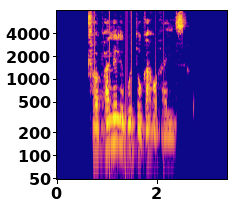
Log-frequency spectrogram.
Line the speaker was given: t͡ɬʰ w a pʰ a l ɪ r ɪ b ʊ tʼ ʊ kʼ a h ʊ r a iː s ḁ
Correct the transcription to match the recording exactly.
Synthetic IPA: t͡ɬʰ w a pʰ a l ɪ l ɪ b ʊ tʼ ʊ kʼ a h ʊ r a iː s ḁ

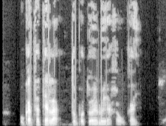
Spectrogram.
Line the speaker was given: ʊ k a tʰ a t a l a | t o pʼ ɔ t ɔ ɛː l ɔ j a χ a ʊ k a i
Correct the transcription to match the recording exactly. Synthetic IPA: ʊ k a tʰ a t ɛ l a | t ɔ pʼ ɔ t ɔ ɛ l ɔ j a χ a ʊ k a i

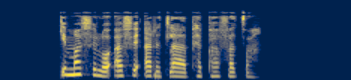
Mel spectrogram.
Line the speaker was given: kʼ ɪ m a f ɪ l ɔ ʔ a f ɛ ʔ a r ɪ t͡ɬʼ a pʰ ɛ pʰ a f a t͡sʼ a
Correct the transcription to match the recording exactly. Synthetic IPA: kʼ ɪ m a f ɪ l ɔ ʔ a f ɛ ʔ a r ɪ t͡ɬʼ a pʰ ɛ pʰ a f a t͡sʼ a

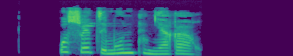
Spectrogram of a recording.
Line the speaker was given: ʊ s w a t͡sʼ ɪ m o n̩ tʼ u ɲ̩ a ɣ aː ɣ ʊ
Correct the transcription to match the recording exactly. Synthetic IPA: ʊ s w e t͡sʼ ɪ m o n̩ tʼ u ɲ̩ a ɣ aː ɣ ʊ

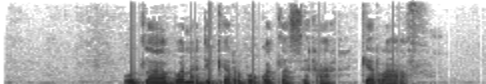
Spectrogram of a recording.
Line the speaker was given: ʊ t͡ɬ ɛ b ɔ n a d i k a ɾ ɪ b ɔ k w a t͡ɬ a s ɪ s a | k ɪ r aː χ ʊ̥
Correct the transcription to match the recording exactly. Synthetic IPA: ʊ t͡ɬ a b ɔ n a d i k a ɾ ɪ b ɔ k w a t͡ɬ a s ɪ χ a | k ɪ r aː f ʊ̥

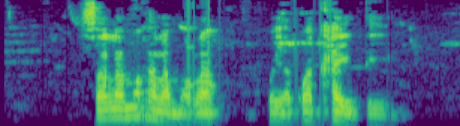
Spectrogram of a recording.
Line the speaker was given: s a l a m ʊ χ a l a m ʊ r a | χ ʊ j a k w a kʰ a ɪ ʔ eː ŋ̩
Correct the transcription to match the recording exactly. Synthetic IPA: s a l a m ʊ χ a l a m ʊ r a | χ ʊ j a k w a kʰ a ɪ t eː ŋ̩

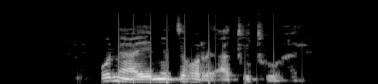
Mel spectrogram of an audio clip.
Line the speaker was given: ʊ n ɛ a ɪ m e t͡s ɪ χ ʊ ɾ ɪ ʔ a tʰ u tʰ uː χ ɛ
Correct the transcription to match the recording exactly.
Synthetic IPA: ʊ n ɛ a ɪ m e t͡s ɪ χ ʊ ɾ ɪ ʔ a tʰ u tʰ uː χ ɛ

